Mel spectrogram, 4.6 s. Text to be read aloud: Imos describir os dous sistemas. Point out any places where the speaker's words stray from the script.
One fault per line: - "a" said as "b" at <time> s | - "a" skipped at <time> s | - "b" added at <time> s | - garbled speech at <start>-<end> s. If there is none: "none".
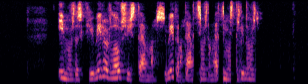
- garbled speech at 2.5-3.9 s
